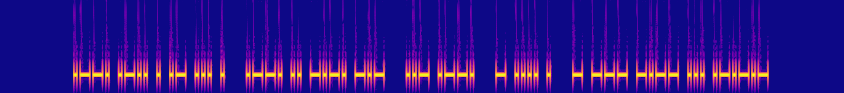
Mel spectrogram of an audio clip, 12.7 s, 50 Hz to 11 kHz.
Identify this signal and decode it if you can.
Morse code, heard as a keyed tone, about 25 wpm, 700 Hz. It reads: PLEASE PICK UP THE TOYS.
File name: practice / 25wpm / Sentences with 2-Word Phrases - 25wpm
